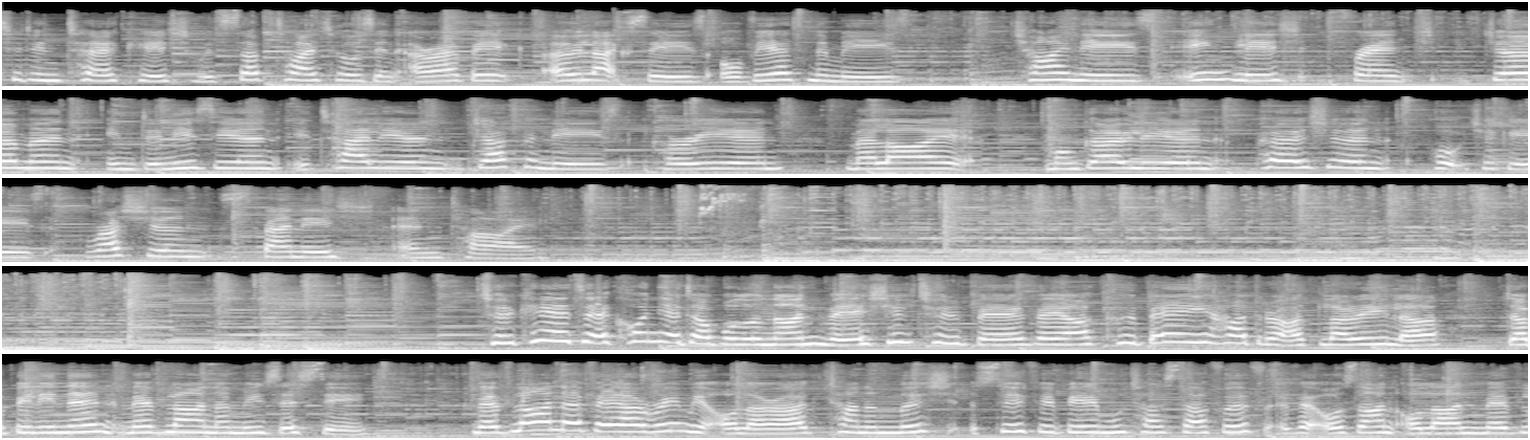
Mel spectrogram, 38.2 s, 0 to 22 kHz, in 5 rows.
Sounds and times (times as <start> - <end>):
Speech: 0.0 - 4.5, 5.1 - 18.0, 25.3 - 38.1
Music: 0.0 - 38.1.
